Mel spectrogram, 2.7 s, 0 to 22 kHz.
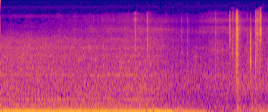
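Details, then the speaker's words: LT1 V8 Chevrolet Caprice 9C1 idling after water pump, Optispark and radiator hose replacement, not yet hot: deep, even idle with no misses or knocks, where before it hesitated and skipped; it now runs normally. "that sounds like it's responding I mean that's running I don't think it's got any more misses to it it was like hesitating before like skipping around"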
